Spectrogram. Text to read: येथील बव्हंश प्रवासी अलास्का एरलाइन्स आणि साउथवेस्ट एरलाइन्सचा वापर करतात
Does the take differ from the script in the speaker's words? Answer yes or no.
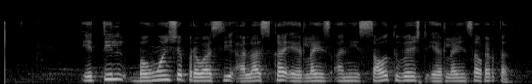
yes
